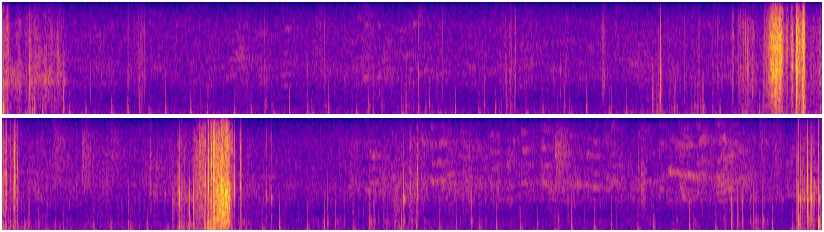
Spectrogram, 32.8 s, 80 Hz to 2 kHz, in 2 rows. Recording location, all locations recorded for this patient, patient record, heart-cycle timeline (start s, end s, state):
mitral valve (MV)
pulmonary valve (PV)+tricuspid valve (TV)+mitral valve (MV)
#Age: Child
#Sex: Female
#Height: 142.0 cm
#Weight: 34.6 kg
#Pregnancy status: False
#Murmur: Absent
#Murmur locations: nan
#Most audible location: nan
#Systolic murmur timing: nan
#Systolic murmur shape: nan
#Systolic murmur grading: nan
#Systolic murmur pitch: nan
#Systolic murmur quality: nan
#Diastolic murmur timing: nan
#Diastolic murmur shape: nan
#Diastolic murmur grading: nan
#Diastolic murmur pitch: nan
#Diastolic murmur quality: nan
#Outcome: Abnormal
#Campaign: 2014 screening campaign
0.00	2.18	unannotated
2.18	2.30	S1
2.30	2.48	systole
2.48	2.58	S2
2.58	2.92	diastole
2.92	3.04	S1
3.04	3.24	systole
3.24	3.34	S2
3.34	3.76	diastole
3.76	3.86	S1
3.86	4.08	systole
4.08	4.16	S2
4.16	4.62	diastole
4.62	4.74	S1
4.74	4.94	systole
4.94	5.04	S2
5.04	5.40	diastole
5.40	5.52	S1
5.52	5.72	systole
5.72	5.82	S2
5.82	6.16	diastole
6.16	6.26	S1
6.26	6.48	systole
6.48	6.58	S2
6.58	7.06	diastole
7.06	7.16	S1
7.16	7.34	systole
7.34	7.46	S2
7.46	7.88	diastole
7.88	32.80	unannotated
